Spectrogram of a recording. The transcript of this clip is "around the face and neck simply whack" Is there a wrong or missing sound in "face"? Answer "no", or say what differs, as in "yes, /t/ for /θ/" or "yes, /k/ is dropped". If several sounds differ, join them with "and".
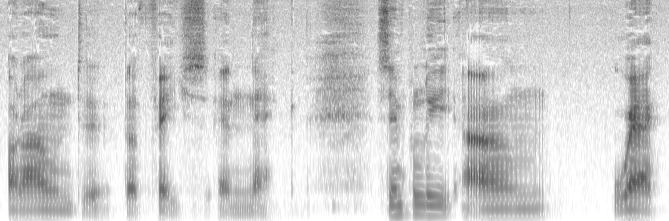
no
